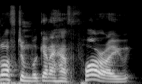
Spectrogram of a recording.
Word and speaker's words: Poirot: Parrot, it's Poirot.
